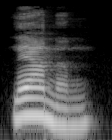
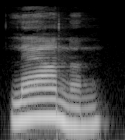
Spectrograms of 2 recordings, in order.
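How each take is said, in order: No difference in how they are said.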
